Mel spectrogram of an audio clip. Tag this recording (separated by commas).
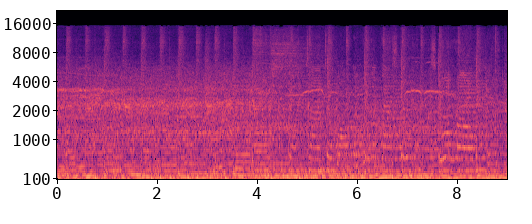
Pop music, Music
